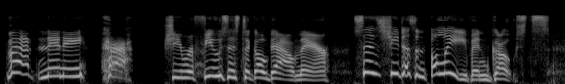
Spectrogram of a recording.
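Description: A woman voicing a shrill, scornful old queen with a screechy, contemptuous way of scolding. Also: sing-song, unhurried, a bit bright, no room sound, studio quality, exaggerated voice.

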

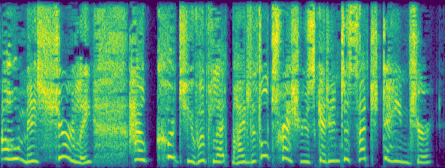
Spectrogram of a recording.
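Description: A woman's voice: extremely high pitch, expressive, moderate pace, no echo, clean studio sound, pitched above the performer's own voice. Woman doing a tremulous overwrought mother. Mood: reproachful. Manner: tremulous, pleading. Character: fretful overwrought mother, pale and teary.

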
